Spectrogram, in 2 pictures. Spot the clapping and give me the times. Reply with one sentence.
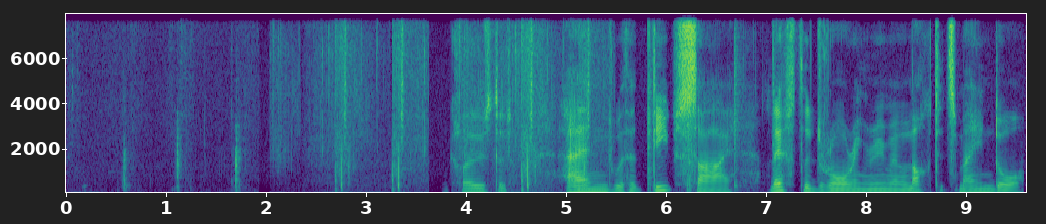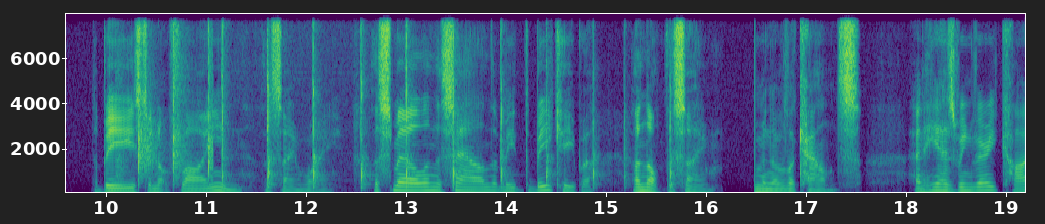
The clapping can be heard from 10.1 to 15.8 s.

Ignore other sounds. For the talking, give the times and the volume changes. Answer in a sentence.
The talking can be heard from 4.0 to 19.1 s, at a steady volume.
